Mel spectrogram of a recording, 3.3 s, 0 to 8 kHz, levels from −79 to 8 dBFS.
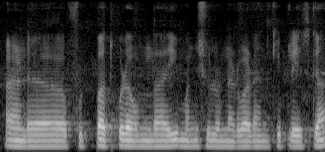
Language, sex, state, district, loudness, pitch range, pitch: Telugu, male, Telangana, Hyderabad, -19 LUFS, 115-120 Hz, 115 Hz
